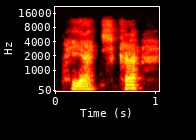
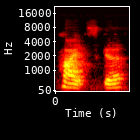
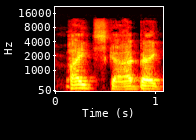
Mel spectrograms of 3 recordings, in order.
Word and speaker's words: Peitzker: So I'd like to welcome Tania Peitzker. Is that reasonably close to the right pronunciation, Tania? Not quite, Peitzker. Peitzker, I beg your pardon.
